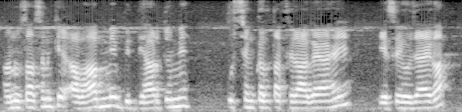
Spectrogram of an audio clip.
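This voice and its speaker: Preparing students for exams, a young man goes over Hindi spelling in a high-pitched, fairly quick voice. He patiently repeats the words and keeps asking "ठीक है ना" to make sure his class is following. There's a little hiss or hum on the recording.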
